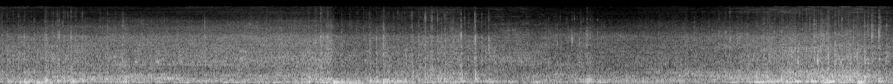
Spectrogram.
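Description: OO gauge model steam locomotive's motor and wheels running along the track over a plywood baseboard: a steady, noisy rumble that grows louder about eight seconds in.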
